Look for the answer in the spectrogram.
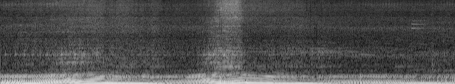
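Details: Turbo Mitsubishi after retiming a jumped timing belt, new plugs, distributor and ECU, downpipe only: loud open-pipe engine revving and settling smoothly, even firing with no slap or ticking; timing right, runs healthy.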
